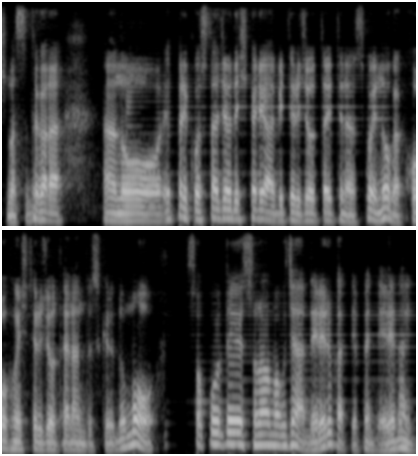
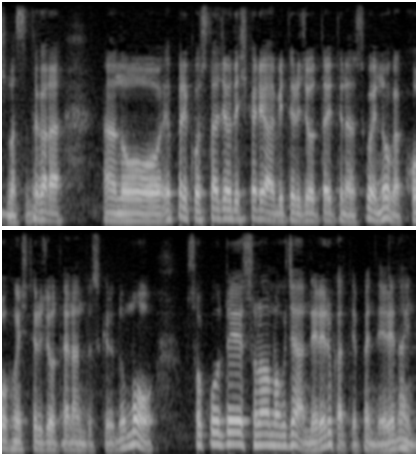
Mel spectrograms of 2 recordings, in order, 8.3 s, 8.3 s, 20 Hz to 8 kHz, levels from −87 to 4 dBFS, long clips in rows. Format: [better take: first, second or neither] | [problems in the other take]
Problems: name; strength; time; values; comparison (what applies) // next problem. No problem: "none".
second | noise reduction (neural mask model DeepFilterNet 3)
